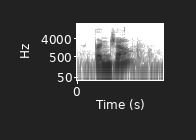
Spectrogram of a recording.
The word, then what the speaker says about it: brinjal: Brinjal.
